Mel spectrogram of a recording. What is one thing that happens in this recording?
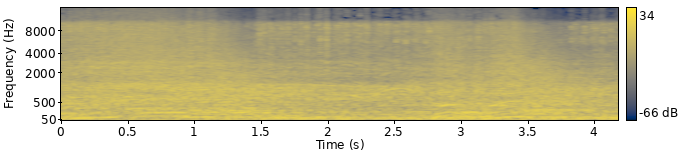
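A monster truck crashes down onto crushed cars with a heavy crunch.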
